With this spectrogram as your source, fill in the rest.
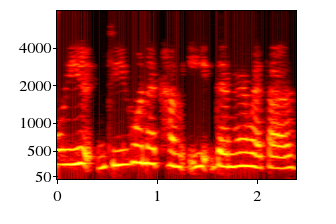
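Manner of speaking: mock sweet elderly woman voice. Retelling a little old lady coming up to them, in a sweet old lady voice. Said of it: "this cutest little old lady came up to me".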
